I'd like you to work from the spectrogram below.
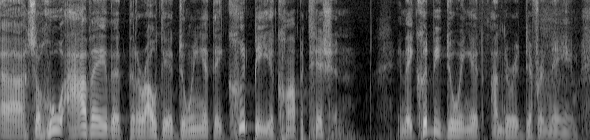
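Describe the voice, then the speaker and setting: In a New England accent, a man speaks at a moderate pace and medium pitch with lively intonation. The sound is dry and close, with no echo. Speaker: podcast host and teacher. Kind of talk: casual chat. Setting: studio with live audience.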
